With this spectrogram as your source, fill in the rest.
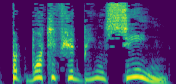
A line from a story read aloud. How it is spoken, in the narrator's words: said Hermione anxiously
